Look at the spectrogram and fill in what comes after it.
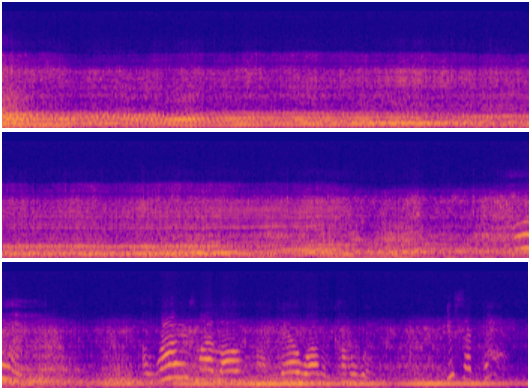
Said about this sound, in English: This is going to be the fastest takeoff in the books. Here we go.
